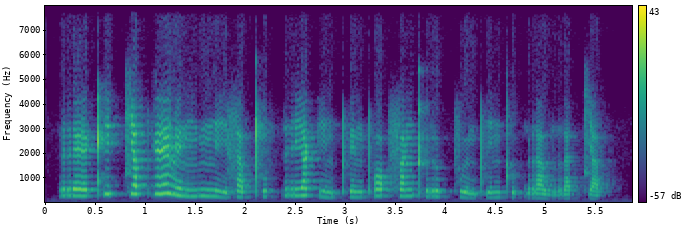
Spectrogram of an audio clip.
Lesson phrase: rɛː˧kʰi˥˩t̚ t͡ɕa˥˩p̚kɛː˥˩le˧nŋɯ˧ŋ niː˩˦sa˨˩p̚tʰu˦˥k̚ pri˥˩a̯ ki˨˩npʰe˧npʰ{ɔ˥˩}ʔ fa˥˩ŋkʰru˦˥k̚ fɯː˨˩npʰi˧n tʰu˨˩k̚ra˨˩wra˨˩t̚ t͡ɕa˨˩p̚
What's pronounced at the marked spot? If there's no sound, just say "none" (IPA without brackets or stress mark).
ɔ˥˩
